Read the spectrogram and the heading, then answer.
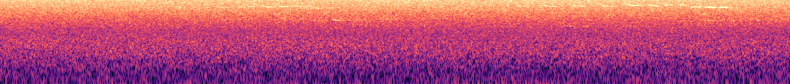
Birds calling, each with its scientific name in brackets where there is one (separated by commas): Golden-crowned Kinglet (Regulus satrapa), Mountain Chickadee (Poecile gambeli), Red-breasted Nuthatch (Sitta canadensis)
